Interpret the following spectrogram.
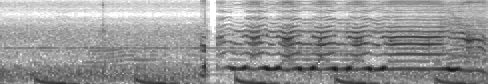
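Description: A man making a loud warbling call through his cupped hands. It starts about a second in and lasts just over a second, a quick wavering pitched sound like a gobble. Background music with a steady beat runs underneath.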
